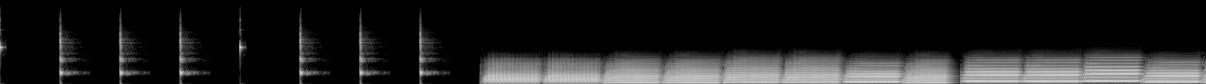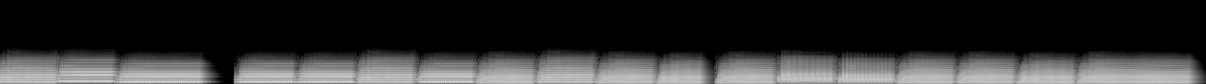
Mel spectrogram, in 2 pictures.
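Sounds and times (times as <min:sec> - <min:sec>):
tuba: 0:04.8 - 0:24.1.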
